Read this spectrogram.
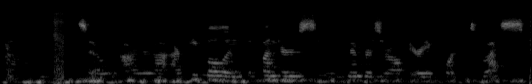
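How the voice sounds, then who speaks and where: A woman presenting her community center to a panel audience, halting and full of fillers and restarts as she goes. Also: on the low side, steady tone, background noise.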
